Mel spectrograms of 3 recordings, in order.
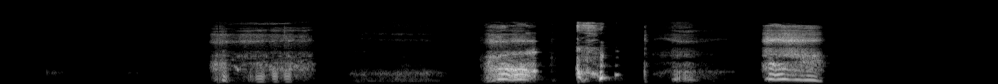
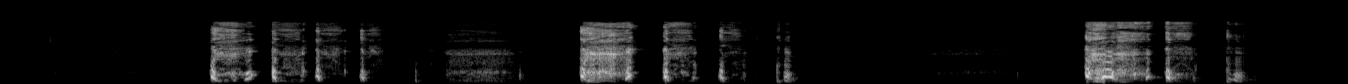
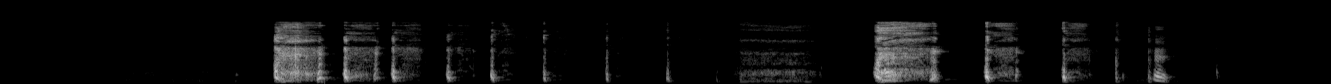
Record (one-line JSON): {"exhalation_length": "10.0 s", "exhalation_amplitude": 19395, "exhalation_signal_mean_std_ratio": 0.33, "three_cough_length": "13.5 s", "three_cough_amplitude": 20143, "three_cough_signal_mean_std_ratio": 0.3, "cough_length": "13.3 s", "cough_amplitude": 19919, "cough_signal_mean_std_ratio": 0.27, "survey_phase": "beta (2021-08-13 to 2022-03-07)", "age": "45-64", "gender": "Female", "wearing_mask": "No", "symptom_cough_any": true, "symptom_new_continuous_cough": true, "symptom_runny_or_blocked_nose": true, "symptom_shortness_of_breath": true, "symptom_sore_throat": true, "symptom_diarrhoea": true, "symptom_fatigue": true, "symptom_fever_high_temperature": true, "symptom_headache": true, "symptom_onset": "3 days", "smoker_status": "Never smoked", "respiratory_condition_asthma": false, "respiratory_condition_other": false, "recruitment_source": "Test and Trace", "submission_delay": "1 day", "covid_test_result": "Positive", "covid_test_method": "RT-qPCR", "covid_ct_value": 24.1, "covid_ct_gene": "ORF1ab gene", "covid_ct_mean": 24.4, "covid_viral_load": "9900 copies/ml", "covid_viral_load_category": "Minimal viral load (< 10K copies/ml)"}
